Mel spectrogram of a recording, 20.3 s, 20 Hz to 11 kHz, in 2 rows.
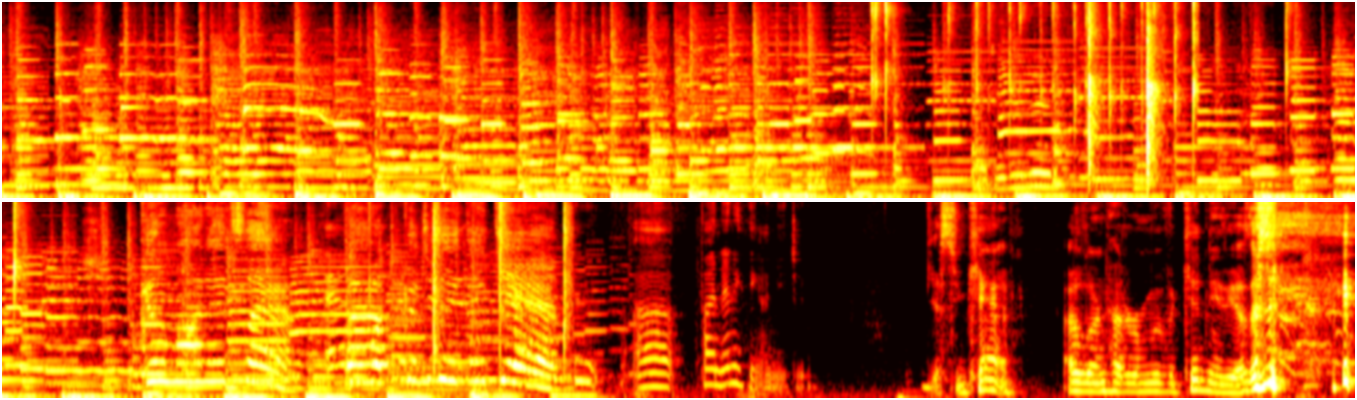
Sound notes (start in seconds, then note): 6.4 hands clapping; 6.4 fingers snapping; 19.5 laughter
